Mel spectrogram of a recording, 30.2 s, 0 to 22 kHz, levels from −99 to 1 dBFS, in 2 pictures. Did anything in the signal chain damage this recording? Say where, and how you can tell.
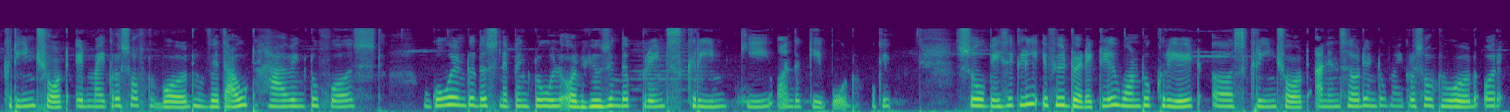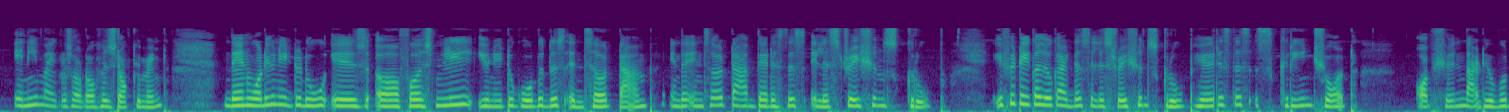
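No, nothing in the signal chain audibly damaged this audio; its level, timing and continuity hold steady throughout, with no point where any stage leaves a mark on the sound.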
